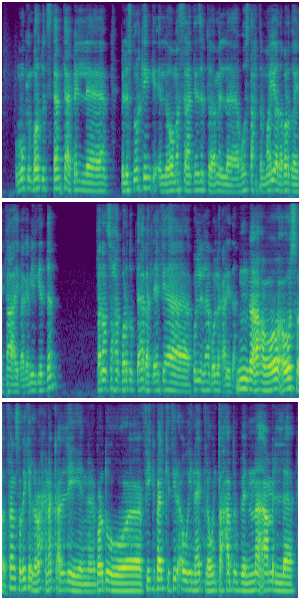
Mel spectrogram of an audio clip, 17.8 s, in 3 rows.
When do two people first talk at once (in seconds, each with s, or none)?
none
